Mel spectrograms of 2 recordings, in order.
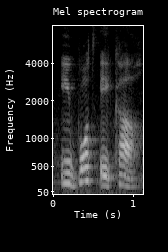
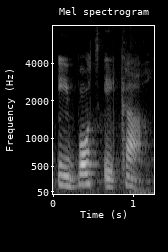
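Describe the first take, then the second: First: Bought made prominent in He bought a car; stress on bought. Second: "bought" lifted above the rest with a falling tune; stress on bought. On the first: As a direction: lean on the word "bought" in He bought a car. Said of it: "we can make "bought" very important". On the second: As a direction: pick out "bought" as the tonic word. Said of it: "but" automatically takes on the following tune". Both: Shown as a demonstration.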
